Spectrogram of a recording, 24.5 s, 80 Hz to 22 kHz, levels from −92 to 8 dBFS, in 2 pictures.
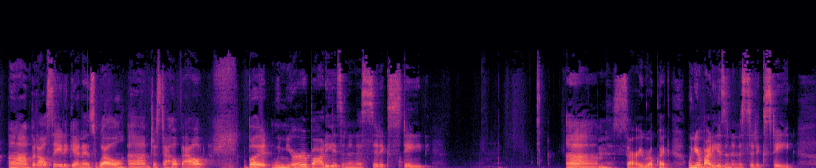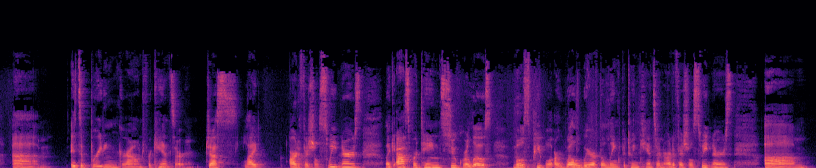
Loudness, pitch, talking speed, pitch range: -21 LUFS, 180 Hz, 150 wpm, 165-205 Hz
